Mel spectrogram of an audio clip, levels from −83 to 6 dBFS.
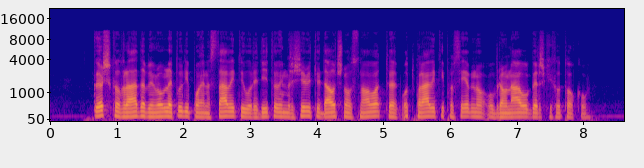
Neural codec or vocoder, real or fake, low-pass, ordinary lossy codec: codec, 24 kHz, 1 kbps, SNAC; fake; 10.8 kHz; none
